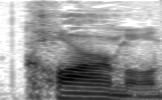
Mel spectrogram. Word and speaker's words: Carmel: And there was a man in Maon whose business was in Carmel. That's how we're going to pronounce it today, but I might slip and say Carmel because, you know, that's where we live.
